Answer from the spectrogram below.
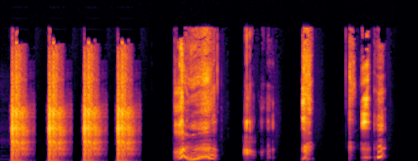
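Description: Four heavy, dull blows to the belly land in a quick, even rhythm, followed by a strained groan and several short, pained gasps and whimpers.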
